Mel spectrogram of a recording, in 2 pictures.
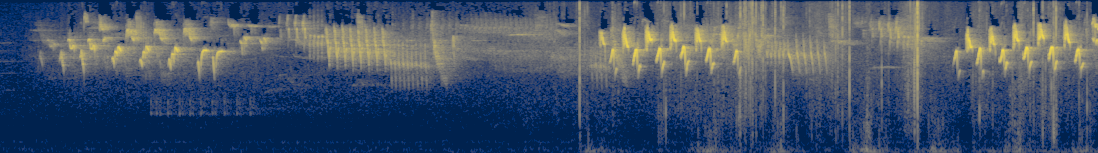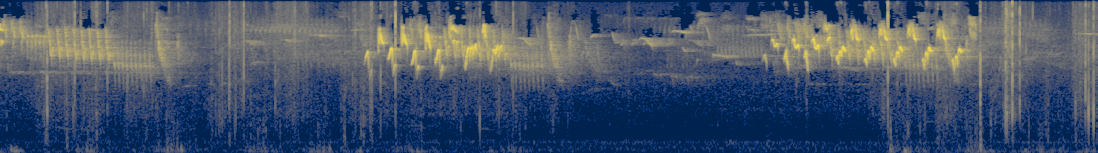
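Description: A songbird sings the same short phrase of rapid high notes over and over, about every six seconds, with a buzzier trill between some of the phrases. Through the middle come crunching steps in dry leaf litter.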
